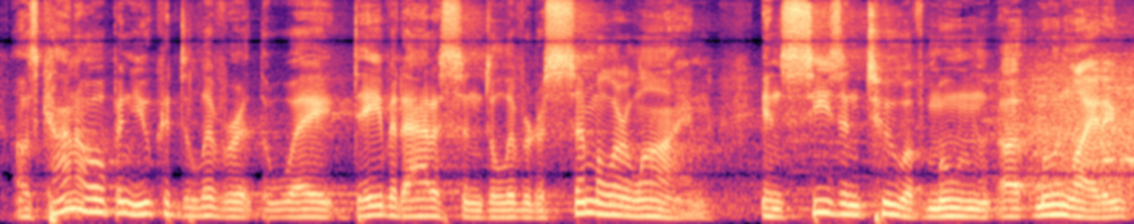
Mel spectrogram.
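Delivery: plain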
